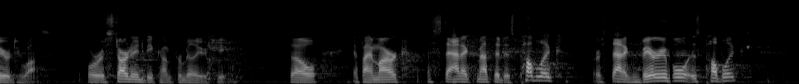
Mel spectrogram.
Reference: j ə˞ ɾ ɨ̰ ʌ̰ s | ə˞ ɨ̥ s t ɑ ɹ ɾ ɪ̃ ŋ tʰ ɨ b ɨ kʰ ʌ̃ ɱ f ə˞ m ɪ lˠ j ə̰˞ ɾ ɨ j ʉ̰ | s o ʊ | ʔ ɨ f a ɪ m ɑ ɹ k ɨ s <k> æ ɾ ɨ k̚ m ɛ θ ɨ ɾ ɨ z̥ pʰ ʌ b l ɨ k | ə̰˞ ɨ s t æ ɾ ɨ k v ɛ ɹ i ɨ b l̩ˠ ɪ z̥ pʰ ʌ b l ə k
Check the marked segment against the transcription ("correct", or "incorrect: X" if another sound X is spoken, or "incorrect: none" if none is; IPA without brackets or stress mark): incorrect: t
